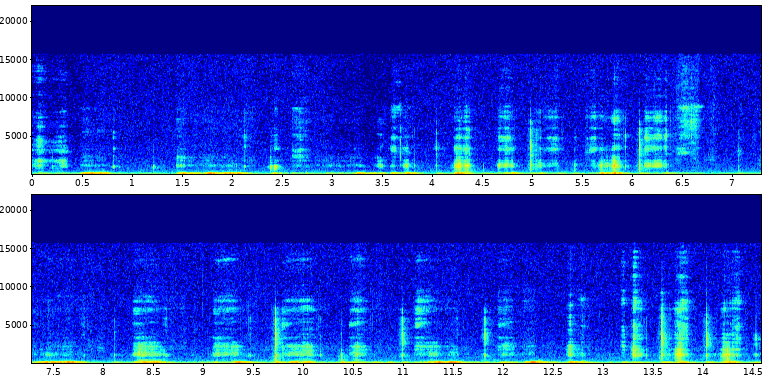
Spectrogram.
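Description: A thin metal chisel tip in a wooden handle scratches fine lines into the black coating of a flat scratch-off coloring page. The result is a series of quiet, soft scratching strokes with a low, muffled body and faint, brief brighter scrapes, rising and falling in short bursts.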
